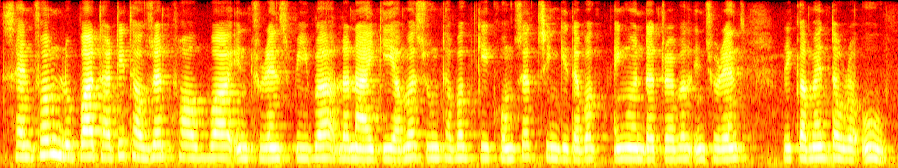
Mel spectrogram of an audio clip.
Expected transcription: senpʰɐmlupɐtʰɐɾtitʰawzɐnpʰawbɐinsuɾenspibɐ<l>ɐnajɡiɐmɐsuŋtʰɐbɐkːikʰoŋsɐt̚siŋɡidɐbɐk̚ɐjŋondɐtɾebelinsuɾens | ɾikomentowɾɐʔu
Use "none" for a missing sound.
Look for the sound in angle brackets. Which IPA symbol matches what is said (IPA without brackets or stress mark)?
l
